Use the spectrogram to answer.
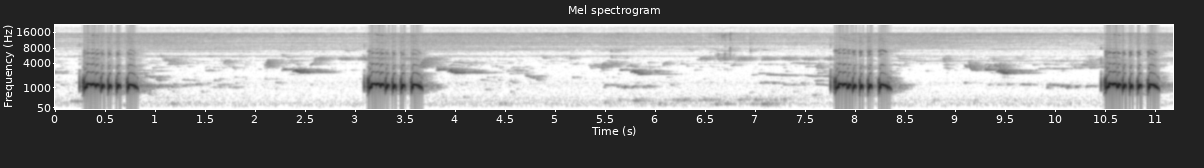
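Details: Zebra dove lure call for trapping: four bursts of fast, pulsed cooing at uneven intervals of about two to four seconds, with faint low background sounds between the phrases.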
